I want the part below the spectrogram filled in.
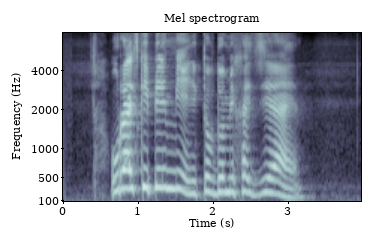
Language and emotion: Russian, angry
